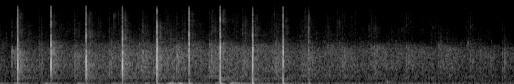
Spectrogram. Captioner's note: applause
